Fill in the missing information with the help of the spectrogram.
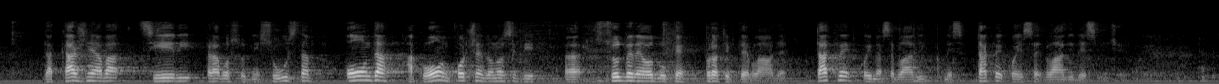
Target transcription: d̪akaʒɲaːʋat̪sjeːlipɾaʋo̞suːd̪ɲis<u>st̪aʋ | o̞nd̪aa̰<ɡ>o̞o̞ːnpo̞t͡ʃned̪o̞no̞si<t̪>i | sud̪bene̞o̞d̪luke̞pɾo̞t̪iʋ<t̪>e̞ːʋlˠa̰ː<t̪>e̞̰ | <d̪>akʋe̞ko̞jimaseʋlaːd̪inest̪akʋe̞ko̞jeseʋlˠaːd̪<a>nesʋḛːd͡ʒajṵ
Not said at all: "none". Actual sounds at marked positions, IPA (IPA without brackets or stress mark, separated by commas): uː, k, t̪, t̪, d̪, t̪, i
